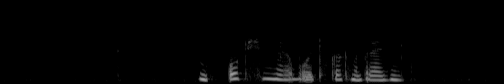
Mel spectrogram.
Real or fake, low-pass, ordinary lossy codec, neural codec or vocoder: fake; 3.6 kHz; none; codec, 16 kHz, 4 kbps, FunCodec, trained on Chinese and English, 50 frames a second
